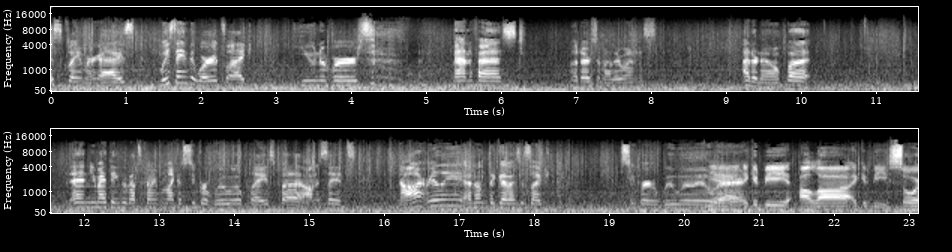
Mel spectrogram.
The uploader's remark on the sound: Recording on a rainy day drive in huntsville utah. Our van blew up.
